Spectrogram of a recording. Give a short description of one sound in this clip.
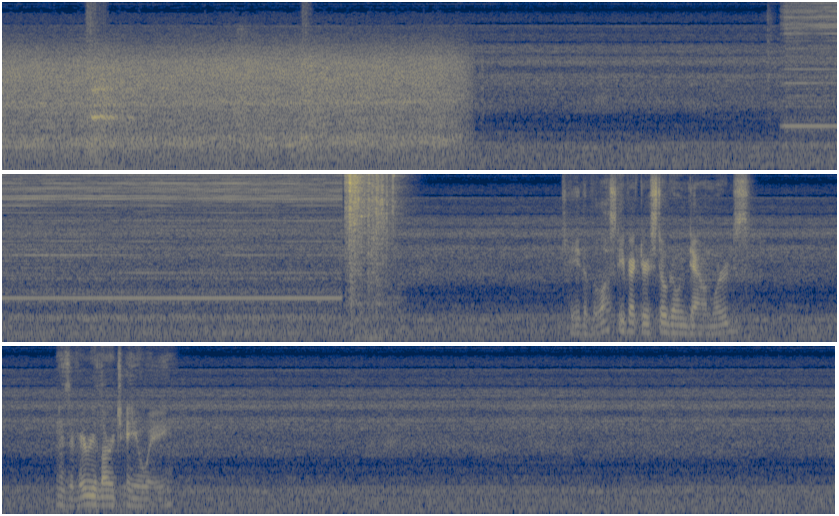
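An aircraft engine roars steadily.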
